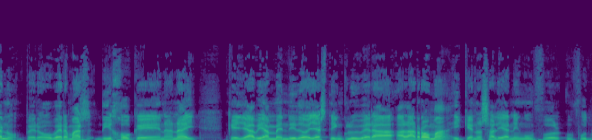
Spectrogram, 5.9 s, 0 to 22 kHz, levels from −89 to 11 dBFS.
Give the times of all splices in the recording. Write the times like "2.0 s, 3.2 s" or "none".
none

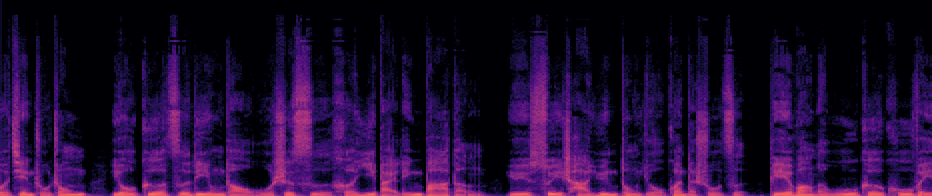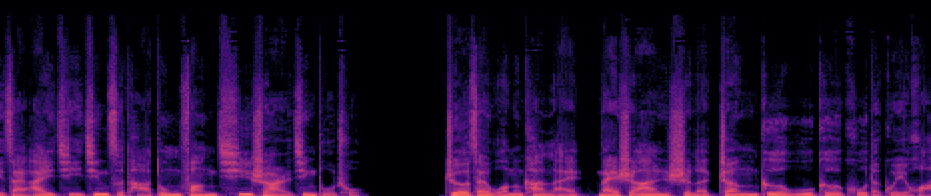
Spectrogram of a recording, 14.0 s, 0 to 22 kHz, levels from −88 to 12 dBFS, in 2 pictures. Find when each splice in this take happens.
5.7 s, 11.4 s

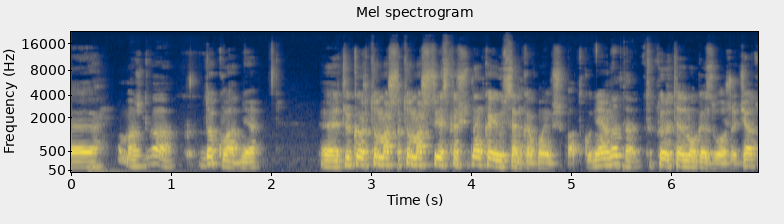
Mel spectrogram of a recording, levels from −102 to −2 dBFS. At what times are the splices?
3.3 s

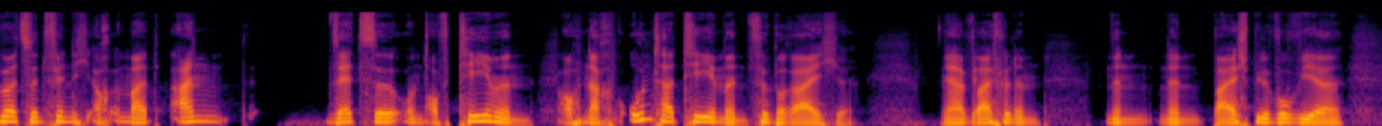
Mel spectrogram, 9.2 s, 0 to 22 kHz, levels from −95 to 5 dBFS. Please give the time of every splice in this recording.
2.8 s, 3.7 s, 4.1 s, 5.1 s, 6.5 s

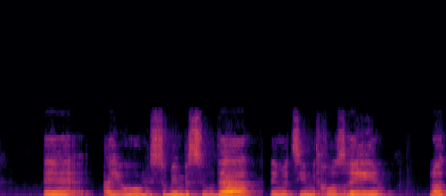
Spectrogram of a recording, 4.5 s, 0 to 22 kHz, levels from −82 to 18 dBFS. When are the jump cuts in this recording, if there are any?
0.9 s, 2.6 s, 3.2 s

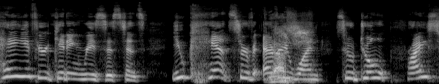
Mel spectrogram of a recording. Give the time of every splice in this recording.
none

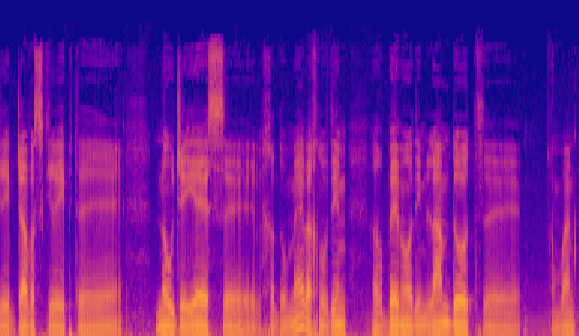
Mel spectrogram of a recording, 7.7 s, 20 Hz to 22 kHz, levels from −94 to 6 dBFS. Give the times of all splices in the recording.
4.9 s

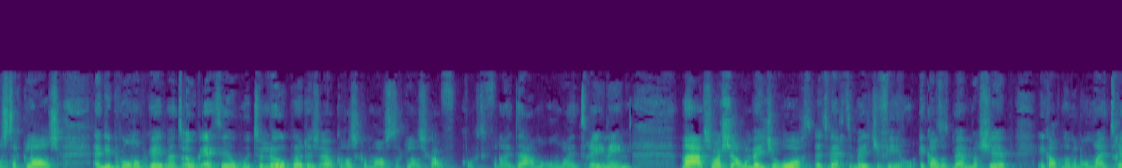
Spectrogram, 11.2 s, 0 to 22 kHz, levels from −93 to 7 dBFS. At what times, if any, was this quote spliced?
none

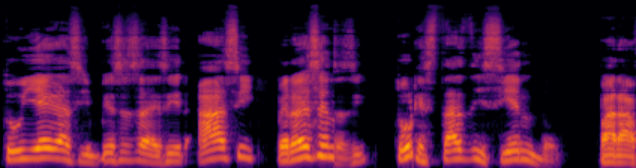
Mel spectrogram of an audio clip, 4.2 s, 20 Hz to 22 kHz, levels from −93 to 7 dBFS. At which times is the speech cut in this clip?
2.2 s, 2.7 s

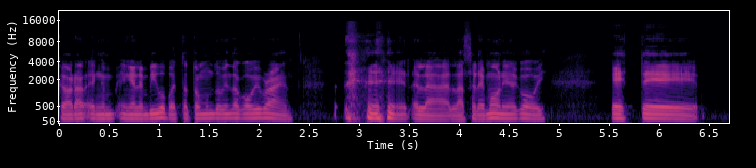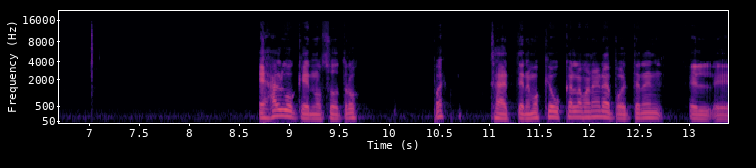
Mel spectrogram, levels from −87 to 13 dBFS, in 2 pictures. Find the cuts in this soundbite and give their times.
none

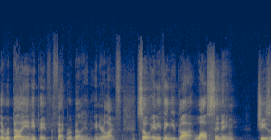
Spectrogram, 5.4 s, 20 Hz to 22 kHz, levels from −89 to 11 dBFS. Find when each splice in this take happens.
1.0 s, 1.3 s

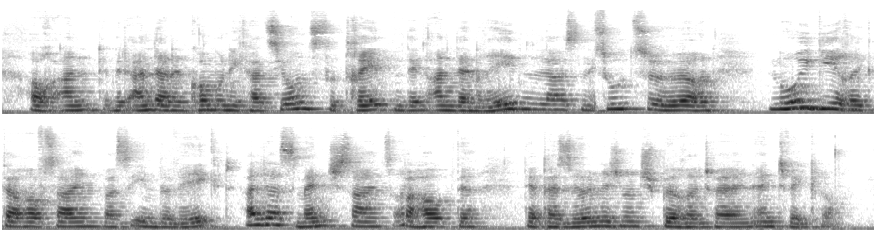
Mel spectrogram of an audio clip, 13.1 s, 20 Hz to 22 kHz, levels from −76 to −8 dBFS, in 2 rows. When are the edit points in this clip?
4.4 s, 8.3 s, 8.7 s, 9.5 s

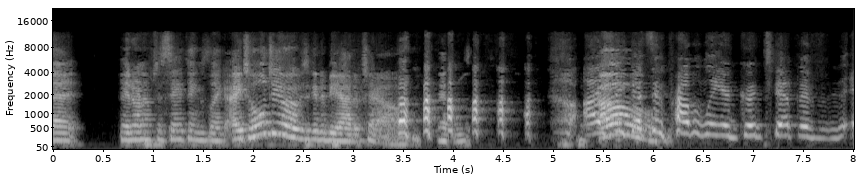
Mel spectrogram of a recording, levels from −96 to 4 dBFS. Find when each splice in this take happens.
none

